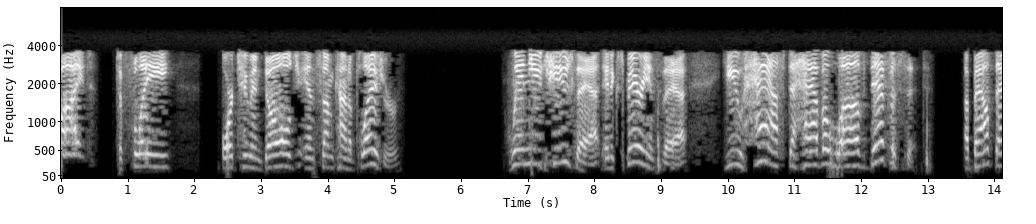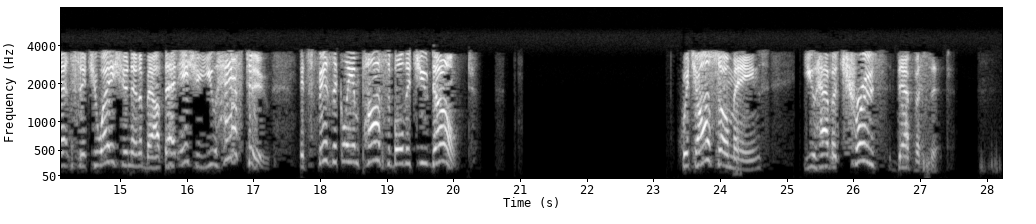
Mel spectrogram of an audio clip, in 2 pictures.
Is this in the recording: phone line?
yes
